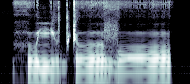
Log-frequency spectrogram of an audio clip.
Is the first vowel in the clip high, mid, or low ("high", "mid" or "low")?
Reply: high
